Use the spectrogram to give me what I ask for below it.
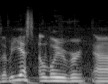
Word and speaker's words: Uluru: But anyway, we are here today at Uluru in Australia. I think that's how you pronounce it. But yes, Uluru.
